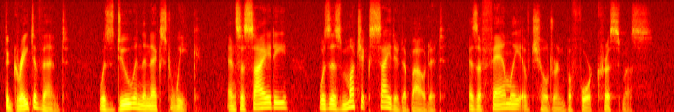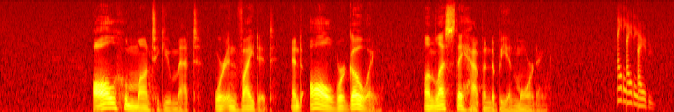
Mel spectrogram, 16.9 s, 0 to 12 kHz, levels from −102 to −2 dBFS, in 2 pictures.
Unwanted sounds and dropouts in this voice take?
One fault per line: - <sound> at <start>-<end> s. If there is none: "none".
- chirp at 16.1-16.6 s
